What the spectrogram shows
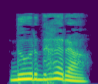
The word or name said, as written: ಧುರಧರ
